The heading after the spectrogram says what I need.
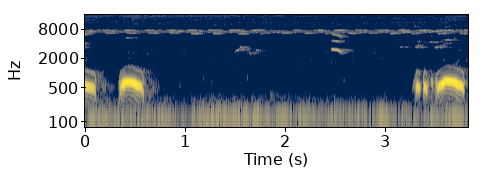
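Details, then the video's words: Spotted dove lure call, used to draw wild forest birds into answering. Two low, hoarse cooing notes sit far apart, each rising then falling. A low hum runs underneath, with a faint high chirp between them. "SUARA PANGGILAN TEKUKUR PIKAT, BURUNG HUTAN PASTI NYAHUT"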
